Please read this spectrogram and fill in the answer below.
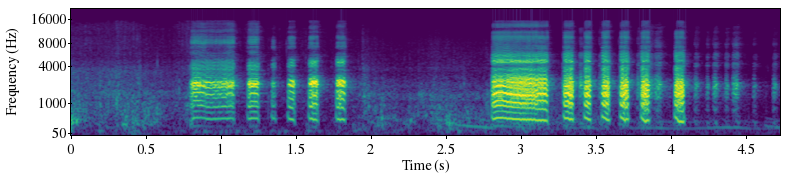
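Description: Loud, close quacking in a hen mallard's cadence: a long quack followed by a quick run of shorter quacks, heard twice, the second run louder and longer.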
